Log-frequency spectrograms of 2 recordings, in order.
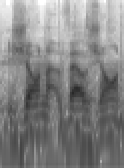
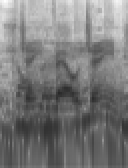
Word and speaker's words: Jean Valjean: race five Maddie for Jean Valjean or Jean Val jeans depending how you want to uh pronounce it but this horse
